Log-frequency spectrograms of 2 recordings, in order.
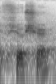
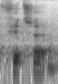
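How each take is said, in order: First: The name ends with a sha-like sound. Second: The name ends with an r sound. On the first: The speaker calls it right. "mais la vraie prononciation c'est Fuchsia" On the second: The speaker calls it wrong. "ou euh, Future"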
